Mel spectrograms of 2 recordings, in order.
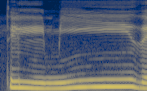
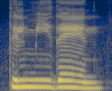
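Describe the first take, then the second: First: تلميذان stretched very slowly on level pitch; drawn-out repeat. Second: Said in the usual way. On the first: Shown as a demonstration. Teacher repeating a word for pupils, drawn out. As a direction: hold every long vowel in تلميذان.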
